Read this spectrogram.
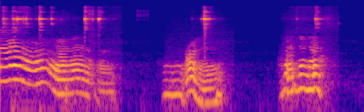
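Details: Lunatic, a pet Siberian Husky pestering the household cat Tink because it wants to play, gives drawn-out, wavering woo-like vocalizations: a long wobbling phrase, then two shorter rising-and-falling calls after brief pauses.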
